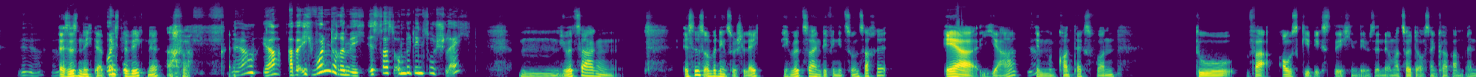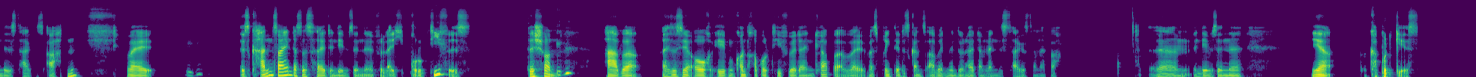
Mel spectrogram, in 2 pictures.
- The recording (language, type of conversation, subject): German, podcast, Wie gönnst du dir eine Pause ohne Schuldgefühle?
- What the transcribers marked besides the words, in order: laughing while speaking: "aber"; giggle; "verausgabst" said as "verausgiebigst"; other background noise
